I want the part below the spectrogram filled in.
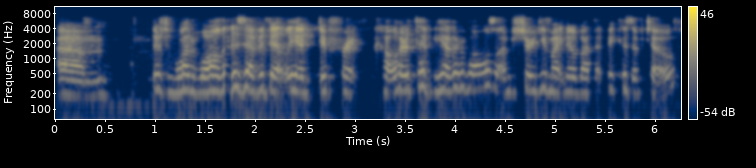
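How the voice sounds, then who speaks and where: A woman's voice: on the high side, steady tone, brisk, no echo, dull audio. A woman playing a tabletop roleplaying game, improvising in casual, conversational speech.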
